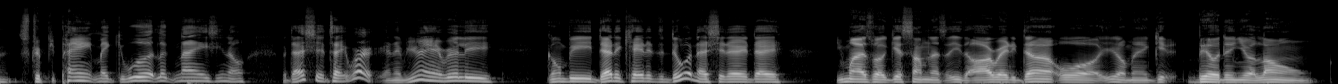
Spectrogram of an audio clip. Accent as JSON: {"language": "English", "town": "Brooklyn", "region": "New York", "country": "United States", "said": "I'm looking at Bed-Stuy. I was like, oh shit, I'm from Bed-Stuy, uh-huh."}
